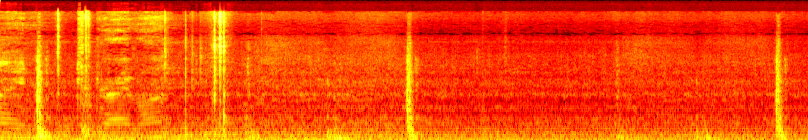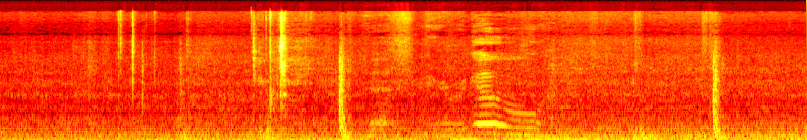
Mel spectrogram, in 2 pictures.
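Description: An SUV drives along a narrow strip of Padre Island beach at high tide, its road rumble and wind noise steady throughout, with occasional clicks and bumps and a person speaking over it.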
